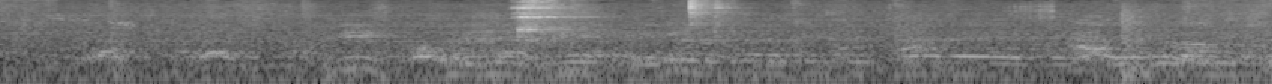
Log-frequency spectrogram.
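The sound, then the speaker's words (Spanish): A few sharp clinks of dishes and glassware ring out over a steady murmur of voices on an outdoor café terrace, with Spanish television audible, moderately loud against the busy background chatter. “Estoy esperando aquí, afuera, en una terraza de un café.”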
